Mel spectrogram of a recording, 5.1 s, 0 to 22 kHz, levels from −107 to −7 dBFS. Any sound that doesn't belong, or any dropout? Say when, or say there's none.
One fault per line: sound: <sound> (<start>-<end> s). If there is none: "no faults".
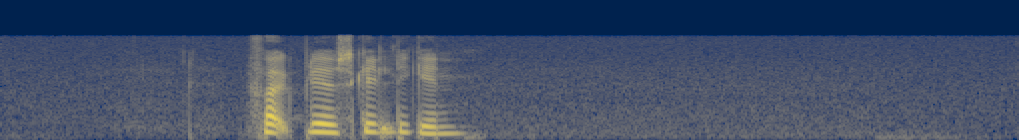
no faults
